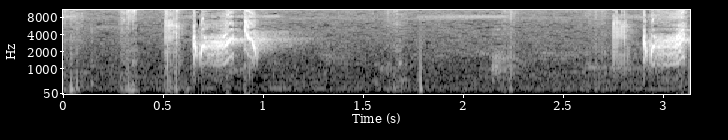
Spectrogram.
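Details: Bar-winged prinia singing, used to get trained prinias calling: a single buzzy, scratchy phrase near the start, then a long quiet gap with scattered clicks, and a second harsh phrase beginning at the very end.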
